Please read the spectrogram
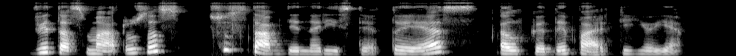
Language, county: Lithuanian, Klaipėda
